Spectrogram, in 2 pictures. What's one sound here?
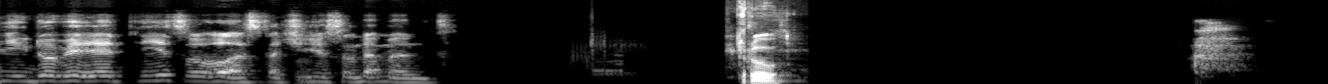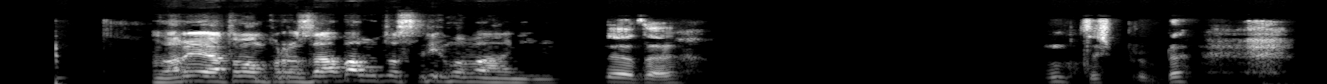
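A young man talks casually into a close microphone, in bursts with pauses.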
